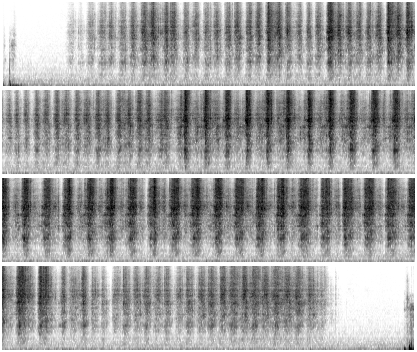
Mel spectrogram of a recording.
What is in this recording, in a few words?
Spirit Wave sound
